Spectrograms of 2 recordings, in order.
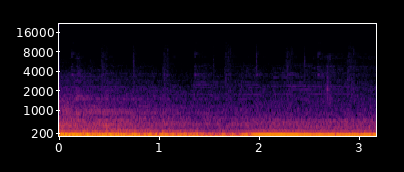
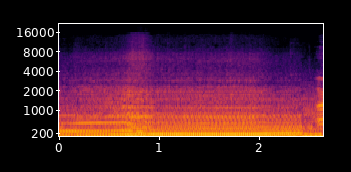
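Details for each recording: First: Chevrolet Corvette C7 Stingray V8 after replacing the hacked-up factory exhaust with a bolt-on tuned muffler system: deep, steady low rumble with slight pitch lift near two seconds; normal exhaust rumble. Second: Chevrolet Corvette C7 Stingray with hacked-up factory exhaust and a massive exhaust leak, check engine light on, accelerating from a stoplight; very loud raw V8 roar climbing through the gears, painful cabin drone.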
